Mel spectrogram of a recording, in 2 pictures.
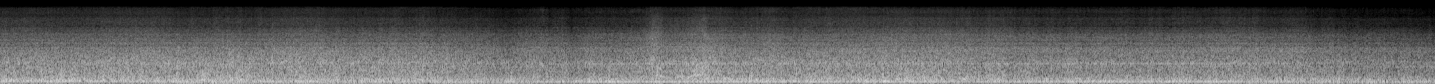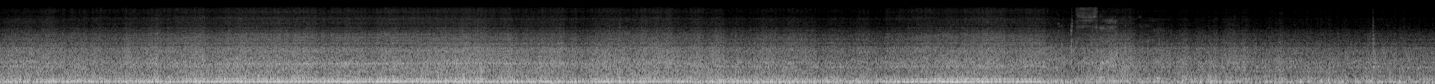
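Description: Motorcycle engine running steadily at highway speed, about 60 mph, with wind rushing over a helmet-mounted microphone. The engine tone shifts briefly a little past the middle.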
